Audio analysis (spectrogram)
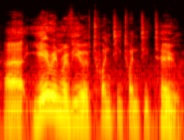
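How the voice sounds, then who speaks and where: A man's voice: medium pitch, lively intonation, normal speed. A man co-hosting a property podcast in casual, unscripted chat, talking in a rambling, self-deprecating way. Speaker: podcast co-host, real estate broker.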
